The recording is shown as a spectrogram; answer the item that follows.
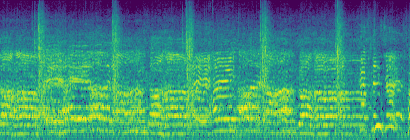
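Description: Men's voices chanting a Shia noha in a steady melodic line, with chest-beating (matam) slaps landing together about every second and a half.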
